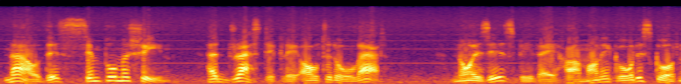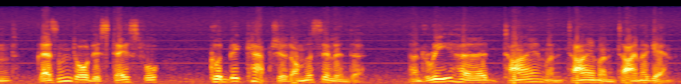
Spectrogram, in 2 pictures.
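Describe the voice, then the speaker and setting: A man's voice: lowish voice, very animated, moderate pace, a little hiss or hum, rough recording. A man narrating a scripted biography in a dramatic, rhetorical manner.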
